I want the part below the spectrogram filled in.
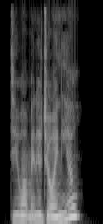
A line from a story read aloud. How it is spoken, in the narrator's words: asks, her voice hesitant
